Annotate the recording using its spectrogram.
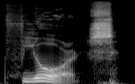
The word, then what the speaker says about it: fjords: It's pronounced fjords, Grandpa corrected.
